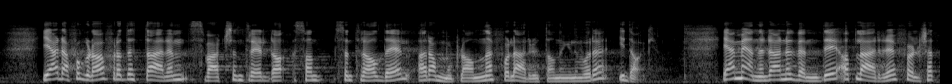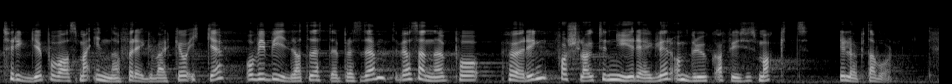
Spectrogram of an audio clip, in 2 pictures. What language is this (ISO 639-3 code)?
nor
